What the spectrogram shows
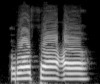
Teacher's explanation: حرف العین کی ادائیگی حلق کے درمیان والی حصے سے ہے تو ہمیں عین کو وہیں سے پڑھنا ہے.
